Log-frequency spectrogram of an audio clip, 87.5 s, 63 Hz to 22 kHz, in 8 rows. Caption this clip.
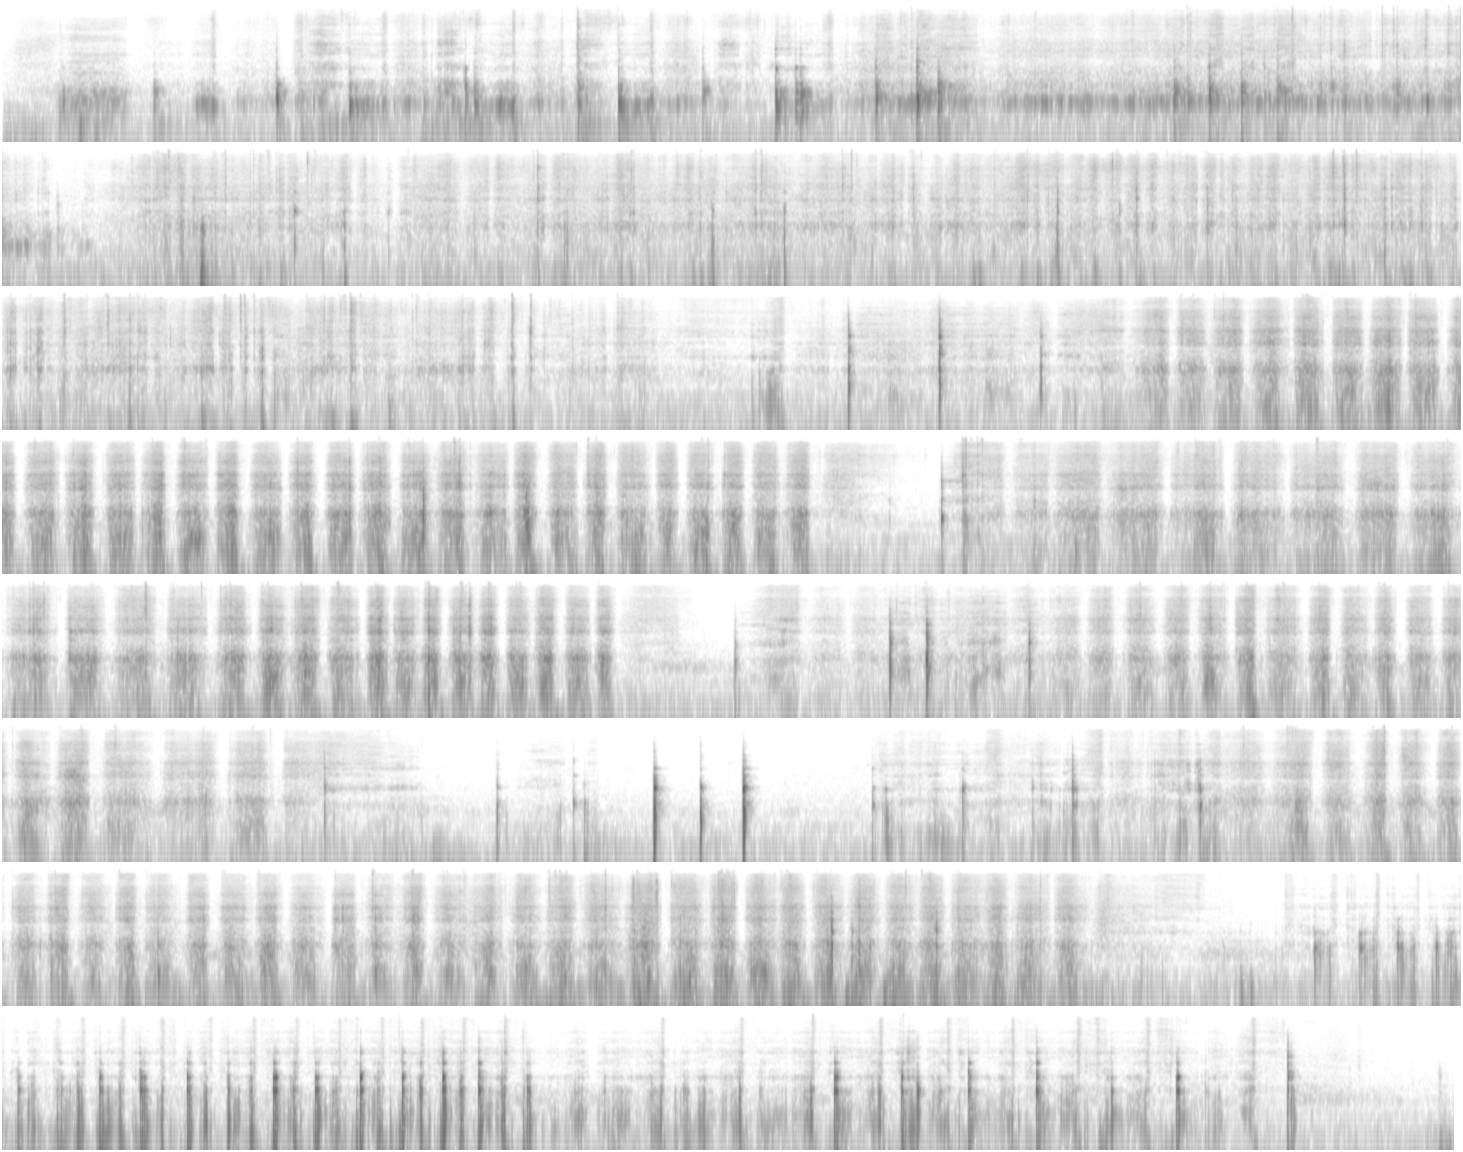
I used a Zoom H4n Pro capsule mic to record a wooden mortar and pestle. I filled it with bird seed (small seeds) and used a variety of techniques to grind the seed down. I also tapped the sides of the mortar with the pestle. This sound is in mono.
